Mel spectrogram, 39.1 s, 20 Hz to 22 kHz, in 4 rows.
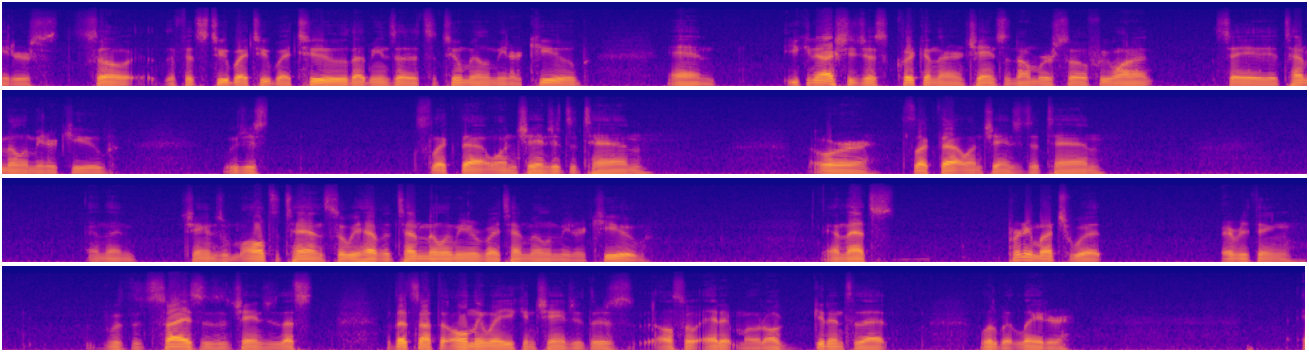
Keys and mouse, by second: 6.2-7.9 drag, 14.7-16.5 drag, 19.6-21.3 drag.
